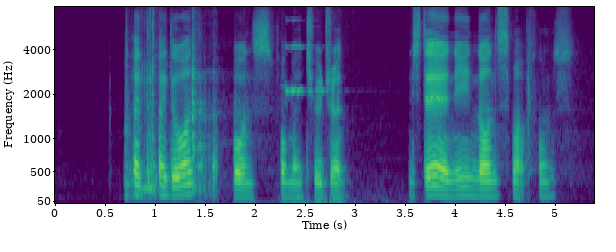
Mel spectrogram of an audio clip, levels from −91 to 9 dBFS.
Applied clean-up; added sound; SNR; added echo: neural mask model RNNoise.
